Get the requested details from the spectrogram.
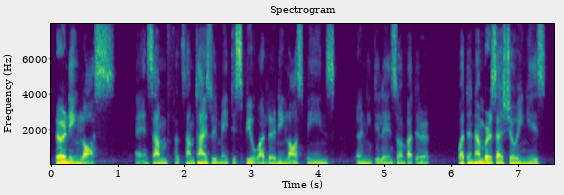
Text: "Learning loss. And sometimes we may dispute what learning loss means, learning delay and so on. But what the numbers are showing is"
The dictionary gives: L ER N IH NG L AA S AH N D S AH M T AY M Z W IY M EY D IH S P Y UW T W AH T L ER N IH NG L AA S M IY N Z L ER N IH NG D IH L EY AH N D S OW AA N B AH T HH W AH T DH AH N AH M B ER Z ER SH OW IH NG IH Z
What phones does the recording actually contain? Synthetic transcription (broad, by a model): L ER N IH NG L AA S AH N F S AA M T AY M S W IY M EY D IH S P Y UW T W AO T L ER N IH NG L AA S M IY N S L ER N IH NG D IH L EY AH N S OW AA N B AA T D W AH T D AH N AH M B ER S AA SH OW IH NG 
